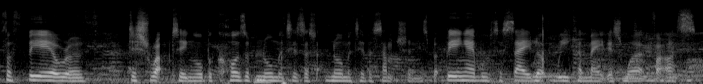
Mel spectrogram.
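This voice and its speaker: A woman's voice: fairly low pitch, steady tone, normal speed. A woman speaking conversationally as an interview guest, with involuntary vocal tics that can interject stray words. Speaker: panellist and theatre-maker being interviewed. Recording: busy venue with crowd chatter behind. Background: crowd chatter.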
